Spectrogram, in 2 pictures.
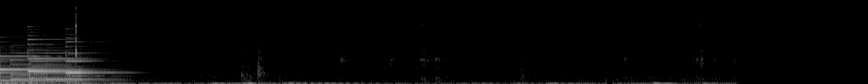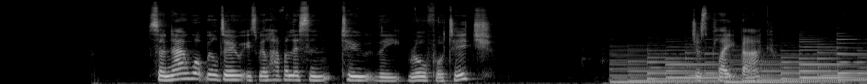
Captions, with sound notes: (music stops) So now what we'll do is we'll have a listen to the raw footage. Just play it back.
